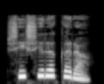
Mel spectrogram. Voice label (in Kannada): "ಶಿಶಿರಕರ", Kannada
